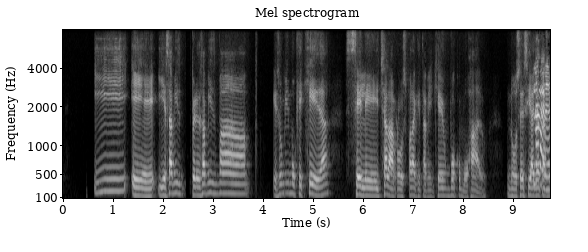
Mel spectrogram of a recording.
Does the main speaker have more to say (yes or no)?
no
